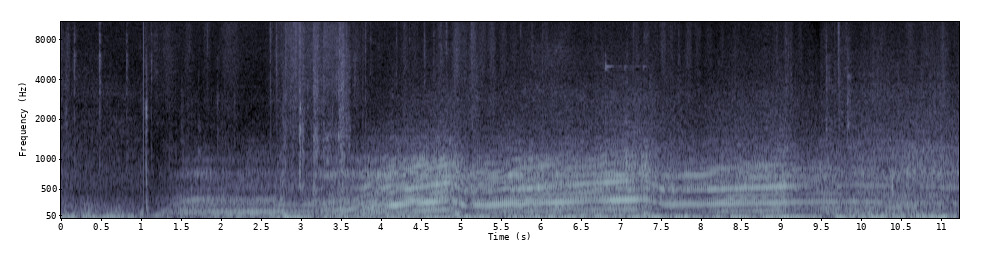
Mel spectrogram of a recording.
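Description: Mercedes-AMG car with a 9-speed torque converter gearbox accelerating hard, engine tone climbing in rising sweeps broken by quick upshifts, loud and close from inside the cabin with no speech.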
